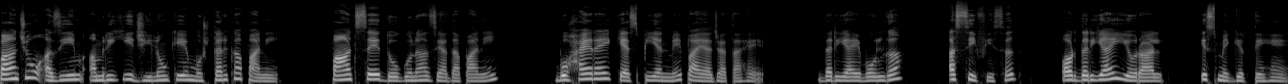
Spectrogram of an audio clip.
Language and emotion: Urdu, neutral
